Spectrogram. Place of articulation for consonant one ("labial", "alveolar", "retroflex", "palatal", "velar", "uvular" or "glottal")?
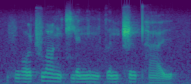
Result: labial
